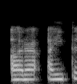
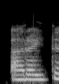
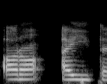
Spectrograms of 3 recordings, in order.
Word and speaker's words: أرأيت: First of all, here it's Ara'ayta allazi, but you said Ara'ayta allazi. So you have to make clear pronunciation and distinguish between the fatha stroke on ra and the sound that is created by Hamza.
